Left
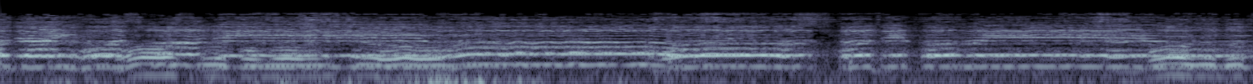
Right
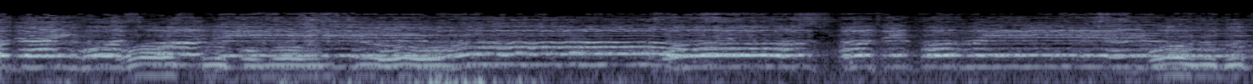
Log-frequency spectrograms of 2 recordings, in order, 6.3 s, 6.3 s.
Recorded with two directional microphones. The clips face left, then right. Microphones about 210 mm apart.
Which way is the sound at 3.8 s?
20° left (ahead or behind).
